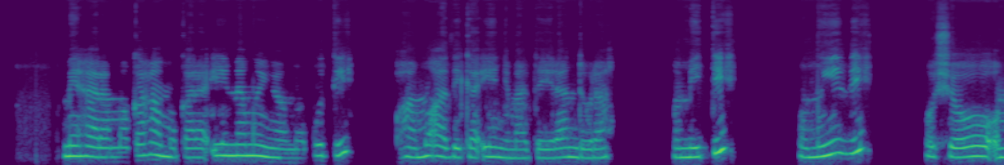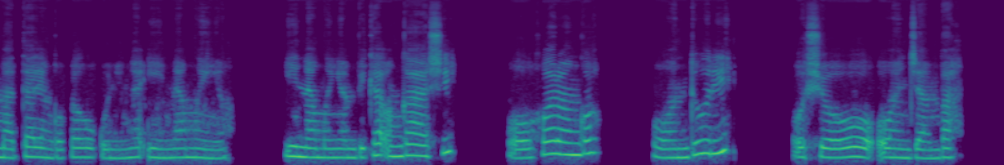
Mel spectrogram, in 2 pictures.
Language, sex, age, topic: Oshiwambo, female, 18-24, agriculture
